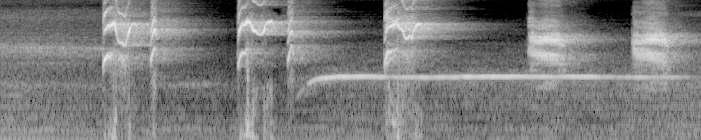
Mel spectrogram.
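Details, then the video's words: Orange-headed thrush, a cage bird, in teler ngecip ngecis song: harsh, buzzy chip bursts repeated about every half second over a long steady mid-pitched whistle. "ANIS MERAH SUSAH BUNYI PASTI NGEPLONG DENGAR SUARA NGECIP NGECIS TELER INI"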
